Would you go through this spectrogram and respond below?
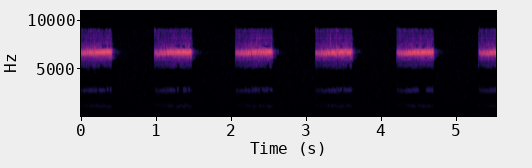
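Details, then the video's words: {'caption': 'High-pitched ringing trills of a bell cricket (알락방울벌레), National Institute of Biological Resources, 2020: half-second bursts separated by pauses of similar length, six in a row, with no other sounds.'} "알락방울벌레, 여러번 듣기, 곤충소리"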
